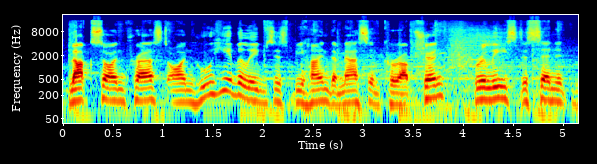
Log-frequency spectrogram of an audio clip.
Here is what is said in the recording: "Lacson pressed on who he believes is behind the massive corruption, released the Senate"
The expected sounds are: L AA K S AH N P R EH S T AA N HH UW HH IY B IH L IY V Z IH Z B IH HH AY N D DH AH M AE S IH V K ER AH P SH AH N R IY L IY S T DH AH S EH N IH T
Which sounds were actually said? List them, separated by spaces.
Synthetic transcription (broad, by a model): L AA K S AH N P R EH S T N HH UW HH IY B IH L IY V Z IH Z B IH HH AY N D DH AH M AE S IH V K ER AH P SH AH N R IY L IY S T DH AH S EH N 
